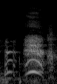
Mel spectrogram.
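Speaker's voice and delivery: short high laugh. Real, not acted. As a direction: laugh at the silly picture. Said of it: "started laughing out loud".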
